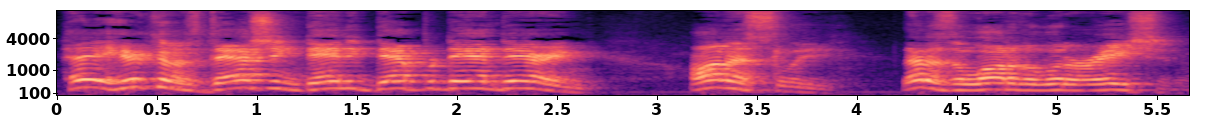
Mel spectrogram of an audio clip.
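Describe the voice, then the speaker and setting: A man's voice: high voice, lively intonation, normal speed, sharp tone, reverberant, a little hiss or hum, exaggerated voice. A man playing a dim, mild-mannered villain's henchman in a comedy western radio play, hesitant and naive.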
